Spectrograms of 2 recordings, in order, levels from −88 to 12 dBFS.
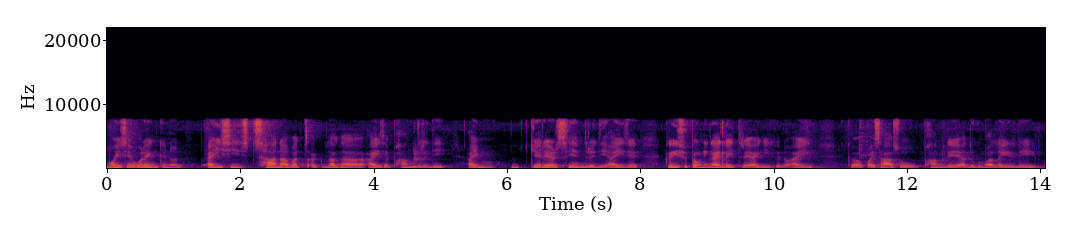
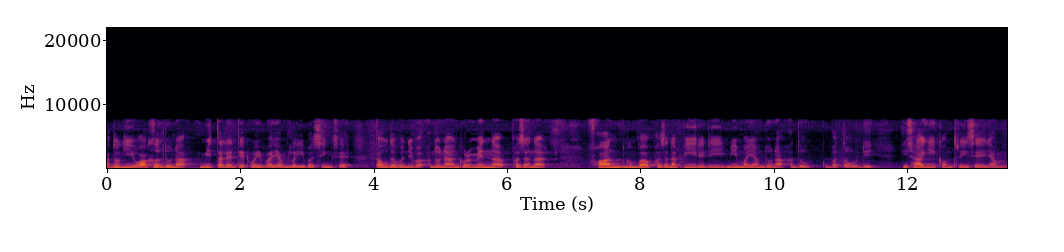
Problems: none marked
